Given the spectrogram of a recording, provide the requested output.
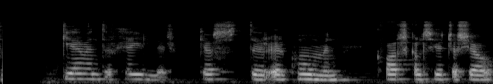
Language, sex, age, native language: Icelandic, female, 14, Icelandic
